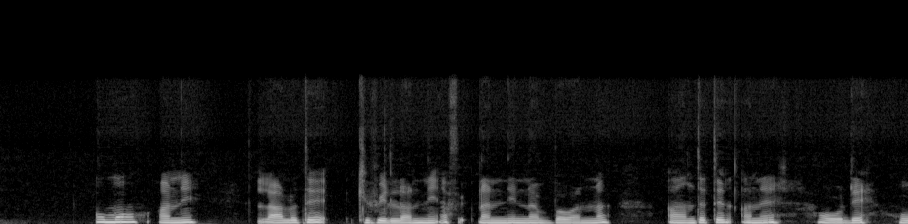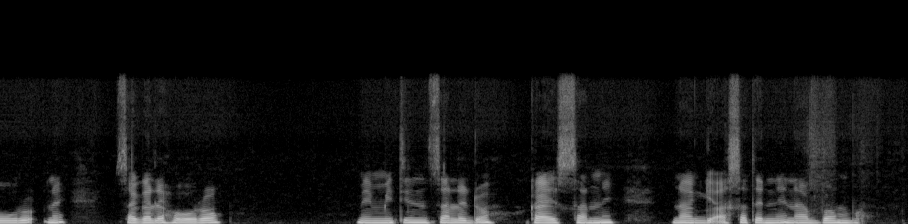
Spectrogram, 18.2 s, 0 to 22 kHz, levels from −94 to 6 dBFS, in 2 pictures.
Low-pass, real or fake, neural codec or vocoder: 14.4 kHz; fake; vocoder, 44.1 kHz, 128 mel bands every 256 samples, BigVGAN v2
